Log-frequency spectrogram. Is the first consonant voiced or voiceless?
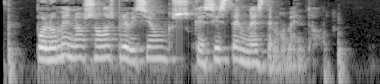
voiceless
